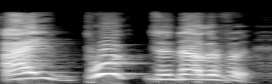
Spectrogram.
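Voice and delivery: indignant outburst. Real, not acted. Indignant rant about airline fees.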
